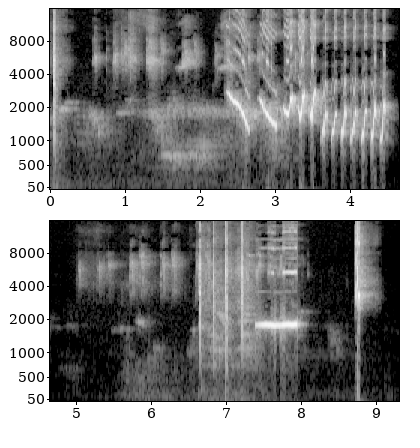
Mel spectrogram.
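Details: Song of a white-rumped shama: soft quiet notes build into a fast string of loud downward-swept whistles, then a gap, a rattle of sharp ticks, a steady held whistle and one final click.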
